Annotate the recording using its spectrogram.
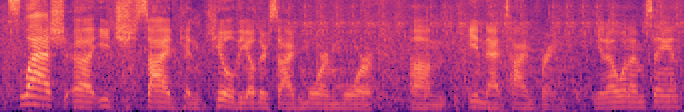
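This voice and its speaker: With a mid-range voice and an unhurried pace, a man hosts casual commentary for his gaming channel over a battle simulator game. He's playful and slangy with frequent chuckles, his nose is stuffed up from a cold, and there's noise in the background.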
